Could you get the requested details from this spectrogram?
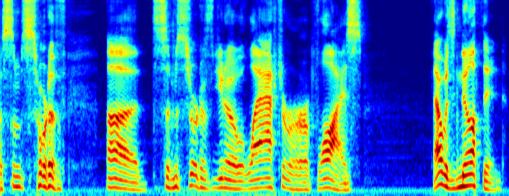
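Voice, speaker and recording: A man doing reaction commentary over his old gameplay video, animated, sarcastic and joking. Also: mid-range voice. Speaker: let's play commentator.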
